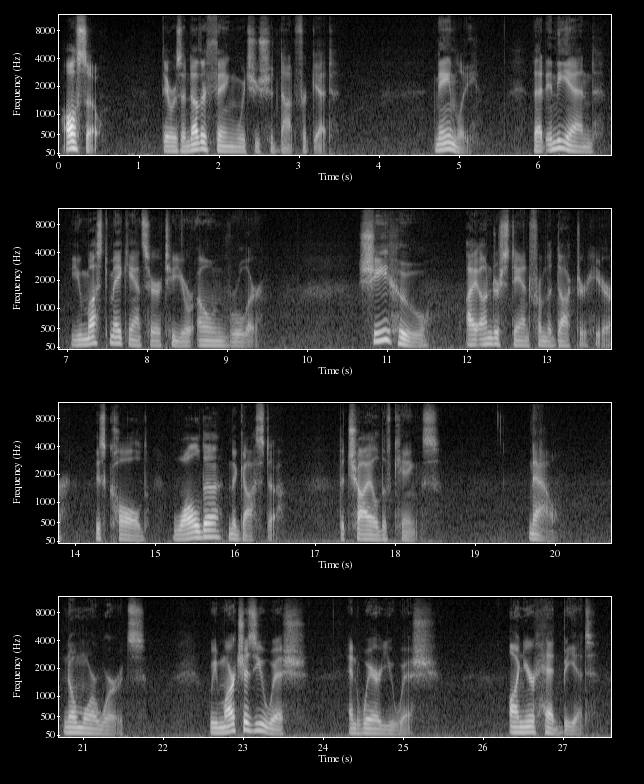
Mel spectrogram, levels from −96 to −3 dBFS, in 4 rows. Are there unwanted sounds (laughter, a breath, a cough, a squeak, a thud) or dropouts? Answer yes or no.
no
